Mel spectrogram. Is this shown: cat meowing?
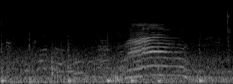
yes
